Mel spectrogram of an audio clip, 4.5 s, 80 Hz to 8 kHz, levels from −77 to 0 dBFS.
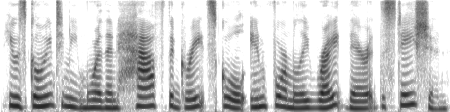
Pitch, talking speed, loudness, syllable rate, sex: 215 Hz, 225 wpm, -18 LUFS, 5.0 syllables/s, female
